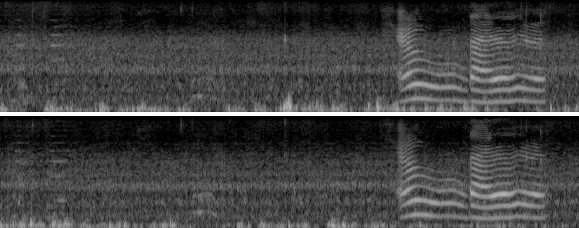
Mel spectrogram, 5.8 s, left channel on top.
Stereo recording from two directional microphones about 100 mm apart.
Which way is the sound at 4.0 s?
5° right (ahead or behind).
